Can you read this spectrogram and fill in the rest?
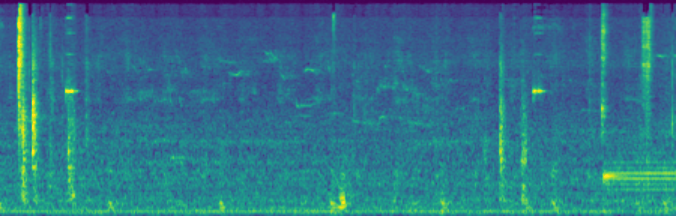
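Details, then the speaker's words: Beko heat pump tumble dryer: a steady low electrical buzz with faint clicks and no drum rotation. The drum motor hums but won't start, though it spins slowly when the drum is shoved by hand. "you can see it's like a buzzy noise and not spinning but if we give it a bit of a shove it starts spinning"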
